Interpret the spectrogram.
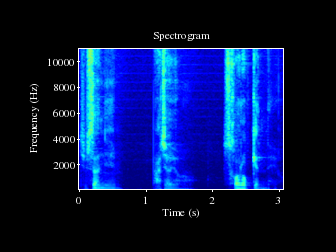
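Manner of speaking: soft, low, consoling reply; gently commiserate, a touch of welling emotion; hushed empathy, voice sinking low; retold choked-up sympathy. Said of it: "저도 울컥하면서".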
